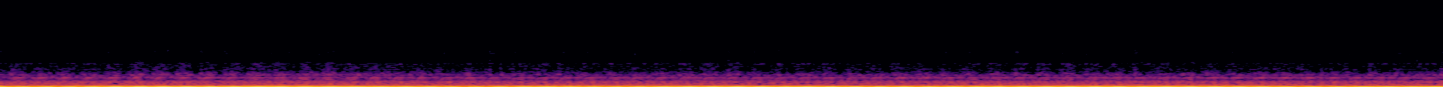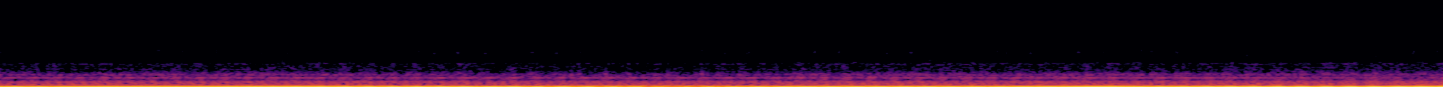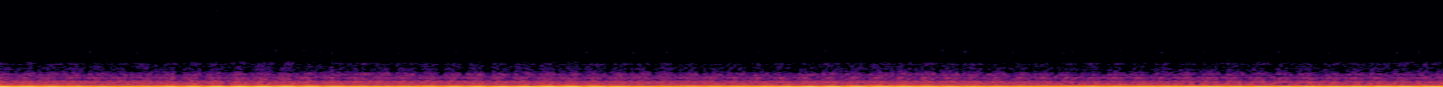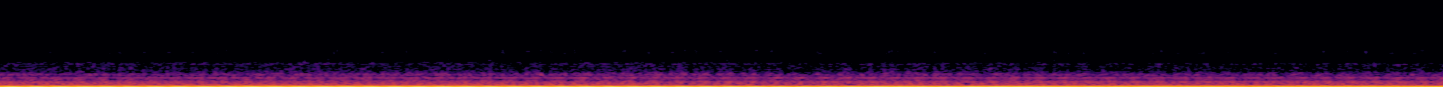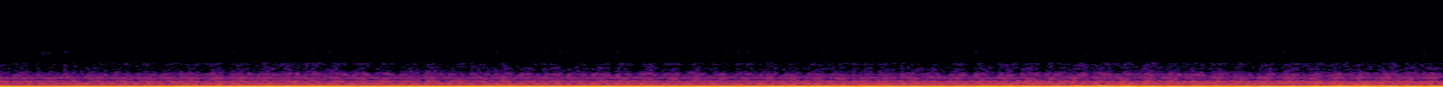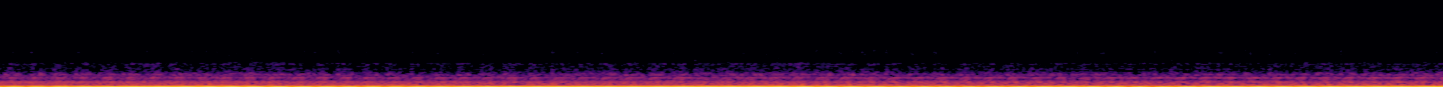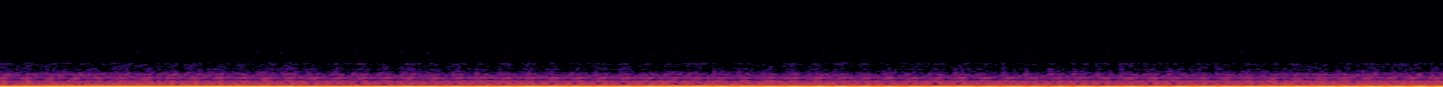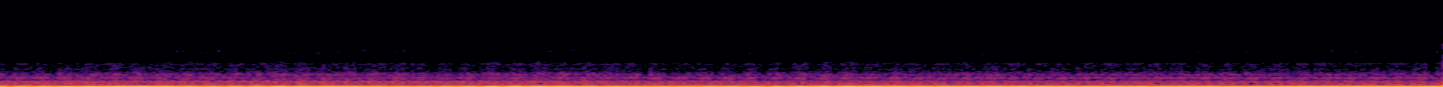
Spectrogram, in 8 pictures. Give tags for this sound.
cabin
fieldrecording
ship
shipscabin

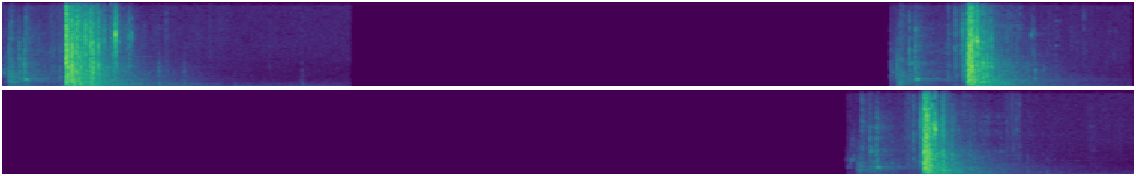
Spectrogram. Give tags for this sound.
opening
handle
slamming
slam
closing
doors
shut
door
wooden
close
open

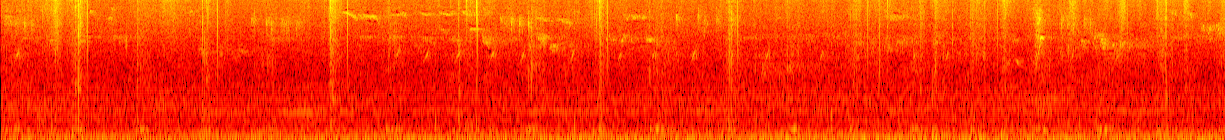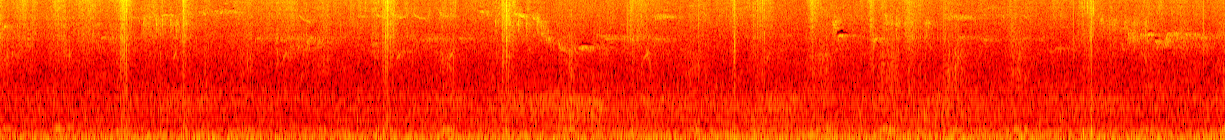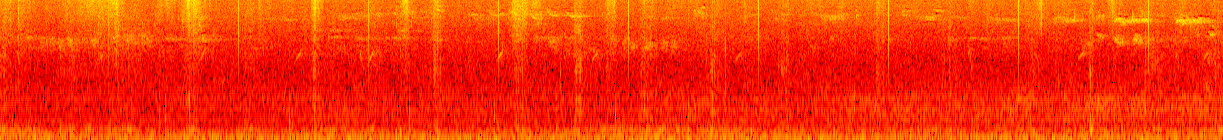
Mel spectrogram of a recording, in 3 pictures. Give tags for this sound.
countryside
horse
broute
cheval
pasture
graze
meadow
grazing

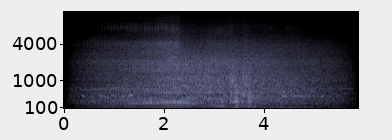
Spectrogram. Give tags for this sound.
automobile
car
drive
driving
engine
motor
vehicle

